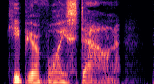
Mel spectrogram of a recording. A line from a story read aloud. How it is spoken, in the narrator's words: Perrin whispered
